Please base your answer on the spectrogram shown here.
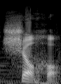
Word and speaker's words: shōjo: a empezar con definiciones sojo que es así que se escribe y se produce a su ojo con una o larga cuando hablamos de géneros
